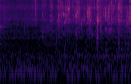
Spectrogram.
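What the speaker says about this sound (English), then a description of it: "Let's get the gas in it." Gasoline pours into an old vehicle's tank, a faint, steady gurgling trickle with soft splashes, heard close and low with no talk.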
